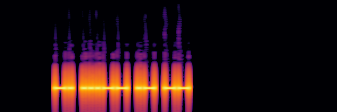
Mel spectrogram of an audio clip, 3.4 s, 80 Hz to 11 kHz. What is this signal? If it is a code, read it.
Morse code, heard as a keyed tone, about 36 wpm, 700 Hz. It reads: N3AM
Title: Call Signs - 35wpm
